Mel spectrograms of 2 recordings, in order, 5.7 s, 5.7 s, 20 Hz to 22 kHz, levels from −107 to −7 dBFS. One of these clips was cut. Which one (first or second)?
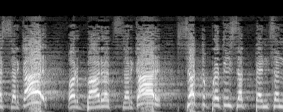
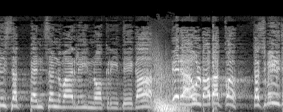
second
